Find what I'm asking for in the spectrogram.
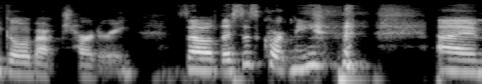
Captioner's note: chuckles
